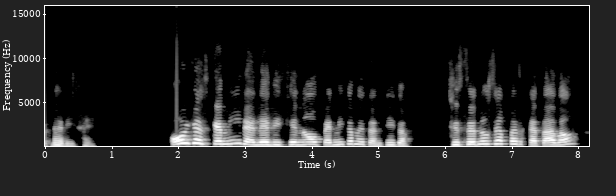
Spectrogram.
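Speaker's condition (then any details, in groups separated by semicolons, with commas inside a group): Cerebral palsy; articulation affected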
